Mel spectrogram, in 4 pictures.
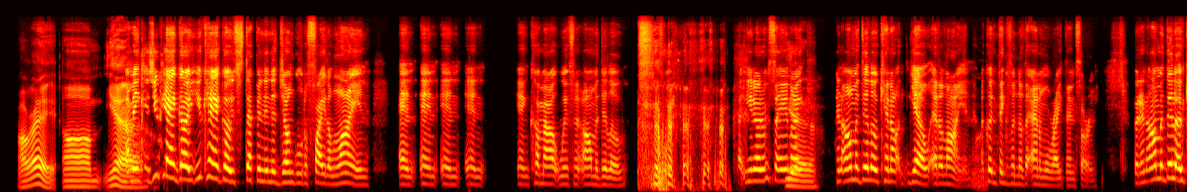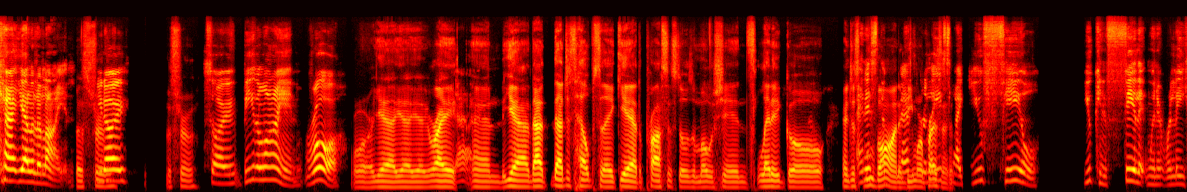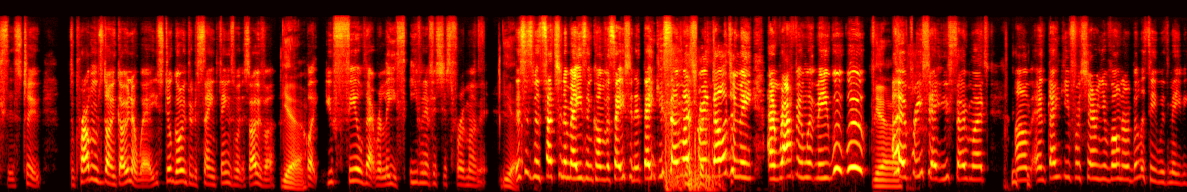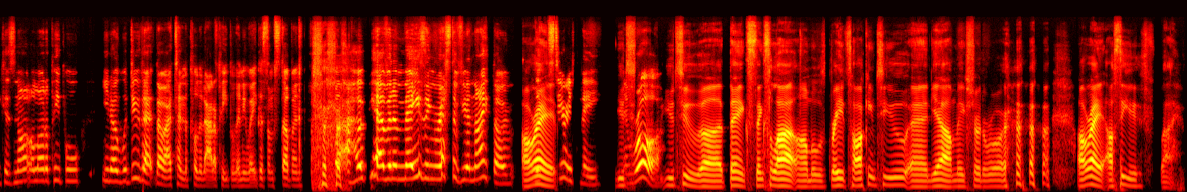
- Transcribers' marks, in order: laugh; joyful: "thank you, so, much for … you so much"; laugh; chuckle; other background noise; chuckle; tapping; laugh
- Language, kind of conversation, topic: English, unstructured, How do you usually cheer yourself up on a bad day?
- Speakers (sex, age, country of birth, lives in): female, 50-54, United States, United States; male, 25-29, United States, United States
